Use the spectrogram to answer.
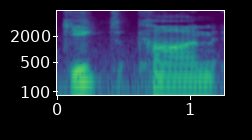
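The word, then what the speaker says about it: Geek'dCon: i am going to geekedcon in shreveport louisiana and uh i am saying it correctly it is geek apostrophe d khan in shreveport if you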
